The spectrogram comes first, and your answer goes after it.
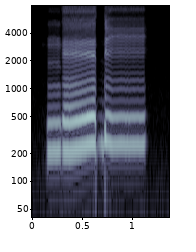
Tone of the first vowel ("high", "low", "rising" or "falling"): rising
